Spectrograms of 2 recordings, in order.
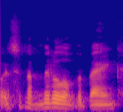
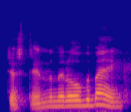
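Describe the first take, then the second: First: Said in the usual way. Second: "just in the middle of the bank" repeated higher with amazement, falling on "bank"; amazed repeat. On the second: Shown as a demonstration. Retelling the bank hug, amazed and raised. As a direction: lift the repeat, marvel at "bank".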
